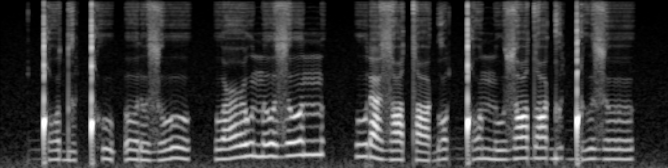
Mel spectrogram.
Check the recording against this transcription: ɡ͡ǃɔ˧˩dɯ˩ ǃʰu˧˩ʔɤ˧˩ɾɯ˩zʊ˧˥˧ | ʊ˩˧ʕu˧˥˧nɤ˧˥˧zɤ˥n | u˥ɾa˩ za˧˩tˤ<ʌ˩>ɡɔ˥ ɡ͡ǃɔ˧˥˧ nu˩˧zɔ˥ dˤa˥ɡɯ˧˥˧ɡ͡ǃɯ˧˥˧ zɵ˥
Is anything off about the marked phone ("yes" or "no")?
yes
